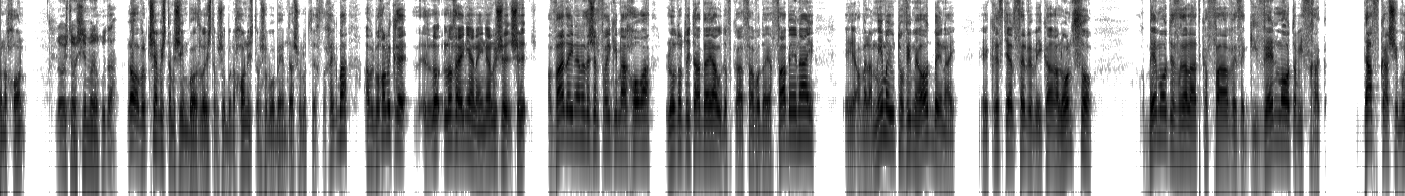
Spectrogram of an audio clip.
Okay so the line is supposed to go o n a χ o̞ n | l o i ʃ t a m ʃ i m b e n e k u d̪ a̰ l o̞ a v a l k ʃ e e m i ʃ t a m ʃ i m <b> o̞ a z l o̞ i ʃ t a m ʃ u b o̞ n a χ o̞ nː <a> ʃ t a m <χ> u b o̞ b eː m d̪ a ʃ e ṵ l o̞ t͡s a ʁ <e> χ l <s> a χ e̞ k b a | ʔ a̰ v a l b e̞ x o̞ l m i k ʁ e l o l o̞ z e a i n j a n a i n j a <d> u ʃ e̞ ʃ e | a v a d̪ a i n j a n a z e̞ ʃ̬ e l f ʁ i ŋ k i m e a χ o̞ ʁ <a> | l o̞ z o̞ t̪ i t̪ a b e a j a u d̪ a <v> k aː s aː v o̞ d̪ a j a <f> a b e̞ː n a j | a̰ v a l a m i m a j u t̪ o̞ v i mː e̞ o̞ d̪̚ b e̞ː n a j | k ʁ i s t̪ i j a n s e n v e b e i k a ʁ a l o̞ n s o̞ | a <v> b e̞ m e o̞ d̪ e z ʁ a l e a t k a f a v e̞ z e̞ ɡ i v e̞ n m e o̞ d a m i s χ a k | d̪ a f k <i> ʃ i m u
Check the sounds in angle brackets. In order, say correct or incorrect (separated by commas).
correct, incorrect, incorrect, incorrect, correct, incorrect, correct, incorrect, correct, incorrect, incorrect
